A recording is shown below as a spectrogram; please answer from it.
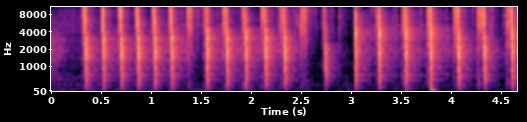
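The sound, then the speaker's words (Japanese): Knife chopping onions on a board for curry: many quick, crisp, evenly spaced chops in a steady rhythm with one brief pause midway, loud and alone without talk. “もう玉ねぎをね切る時間になって”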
